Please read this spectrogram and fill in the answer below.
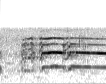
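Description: Rooster crowing: a short broken opening, then one long held note.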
